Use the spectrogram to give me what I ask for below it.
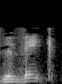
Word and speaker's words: Vivek: And that's how he says it's pronounced. Vivek rhymes with cake.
